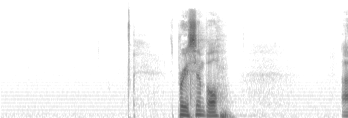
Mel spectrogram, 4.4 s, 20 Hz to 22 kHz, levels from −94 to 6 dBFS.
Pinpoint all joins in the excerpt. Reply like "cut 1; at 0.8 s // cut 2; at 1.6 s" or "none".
none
